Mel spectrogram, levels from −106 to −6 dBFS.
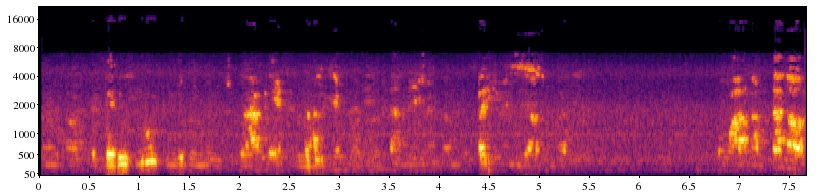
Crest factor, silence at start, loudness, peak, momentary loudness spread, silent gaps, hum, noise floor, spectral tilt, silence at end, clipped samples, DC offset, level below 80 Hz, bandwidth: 20 dB; 0.3 s; -19 LUFS; -2 dBFS; 22 LU; none; none; -54 dBFS; -4.5 dB/octave; 0 s; under 0.1%; under 0.1%; -70 dBFS; 7 kHz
